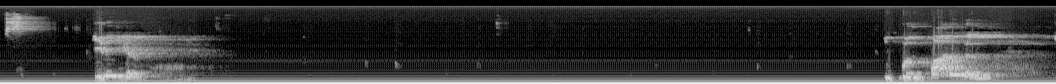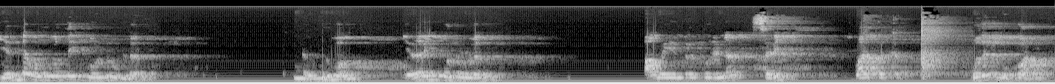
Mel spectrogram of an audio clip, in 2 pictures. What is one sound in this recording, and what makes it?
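A man speaks calmly and clearly, close to a microphone.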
